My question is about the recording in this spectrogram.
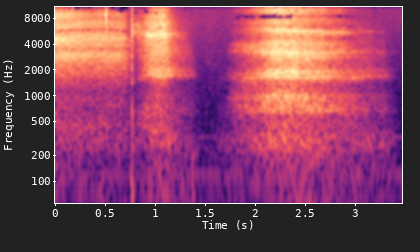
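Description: A person takes a couple of slow, deep, calming breaths, each a soft, breathy rush that swells and fades, with quiet pauses between.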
